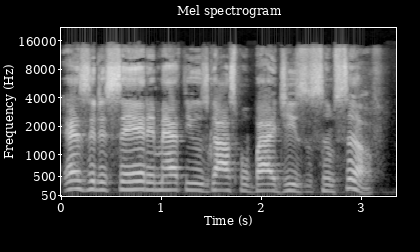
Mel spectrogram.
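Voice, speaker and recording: A middle-aged man preaching a sermon from a pulpit in a small church room, building to near shouts on key lines. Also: a little high. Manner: rising to near shouts on emphatic lines, slow deliberate phrasing. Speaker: pastor.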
